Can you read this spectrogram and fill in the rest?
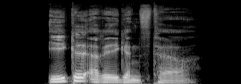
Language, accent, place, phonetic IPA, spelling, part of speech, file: German, Germany, Berlin, [ˈeːkl̩ʔɛɐ̯ˌʁeːɡənt͡stɐ], ekelerregendster, adjective, De-ekelerregendster.ogg
- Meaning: inflection of ekelerregend: 1. strong/mixed nominative masculine singular superlative degree 2. strong genitive/dative feminine singular superlative degree 3. strong genitive plural superlative degree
